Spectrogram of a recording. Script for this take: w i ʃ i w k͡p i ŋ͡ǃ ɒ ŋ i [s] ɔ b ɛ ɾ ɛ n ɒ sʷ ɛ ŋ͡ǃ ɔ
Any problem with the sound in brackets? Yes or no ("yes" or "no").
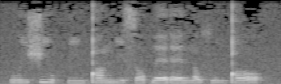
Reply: no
